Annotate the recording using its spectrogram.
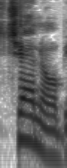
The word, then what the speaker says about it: Xeno: The pronunciation for the game in Spanish where it was created is Cheno, because that's the pronunciation for South in Mexico.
